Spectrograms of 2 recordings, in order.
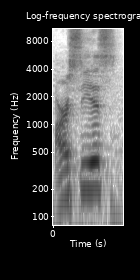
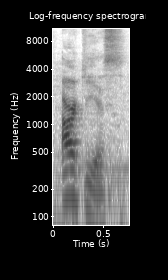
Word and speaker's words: Arceus: Like Arceus sounds like a bad word, like your ass or arse, Or like that. So, in some regions, it's like, no, it's Arceus.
